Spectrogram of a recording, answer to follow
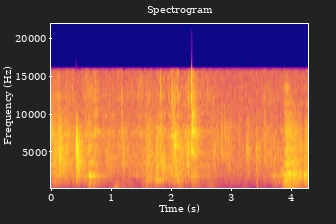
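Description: Meeting-room handling noise: papers being passed and shuffled, with a few sharp taps, under quiet, indistinct talk.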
